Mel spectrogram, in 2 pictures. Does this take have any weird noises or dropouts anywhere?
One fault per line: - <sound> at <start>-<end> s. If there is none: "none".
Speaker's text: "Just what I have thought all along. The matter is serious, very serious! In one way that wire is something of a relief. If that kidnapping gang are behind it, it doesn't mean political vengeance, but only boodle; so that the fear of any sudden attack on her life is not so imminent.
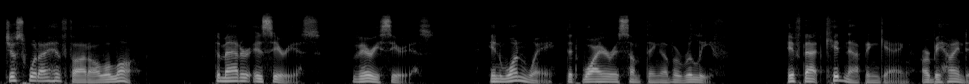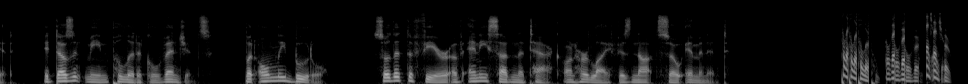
- chirp at 18.1-19.2 s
